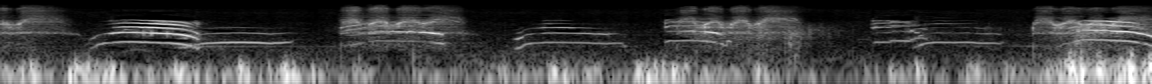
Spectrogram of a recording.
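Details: Cat meows, several short arched harmonic calls in quick succession, some overlapping with broadband noise bursts, over steady low rumbling background noise throughout.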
